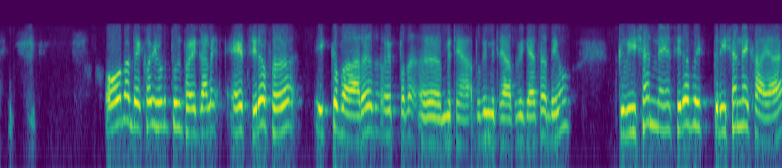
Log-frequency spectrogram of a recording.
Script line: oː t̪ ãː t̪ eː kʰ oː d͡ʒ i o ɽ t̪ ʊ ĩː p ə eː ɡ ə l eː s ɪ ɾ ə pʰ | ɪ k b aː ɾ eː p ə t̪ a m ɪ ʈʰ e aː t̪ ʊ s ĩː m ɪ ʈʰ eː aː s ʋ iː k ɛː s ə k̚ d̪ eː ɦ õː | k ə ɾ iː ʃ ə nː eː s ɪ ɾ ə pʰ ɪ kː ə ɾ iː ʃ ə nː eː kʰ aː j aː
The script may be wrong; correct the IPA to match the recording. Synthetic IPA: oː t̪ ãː d̪ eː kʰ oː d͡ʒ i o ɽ t̪ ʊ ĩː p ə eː ɡ ə l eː s ɪ ɾ ə pʰ | ɪ k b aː ɾ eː p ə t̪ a m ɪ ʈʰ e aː t̪ ʊ s ĩː m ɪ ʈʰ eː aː s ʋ iː k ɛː s ə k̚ d̪ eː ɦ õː | k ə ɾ iː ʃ ə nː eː s ɪ ɾ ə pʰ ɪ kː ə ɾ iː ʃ ə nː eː kʰ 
